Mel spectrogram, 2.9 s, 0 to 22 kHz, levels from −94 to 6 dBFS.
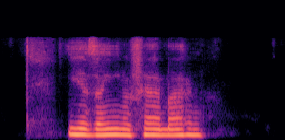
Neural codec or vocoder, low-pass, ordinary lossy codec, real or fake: codec, 16 kHz, 1.1 kbps, Voila-Tokenizer; 7.2 kHz; MP3, 64 kbps; fake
